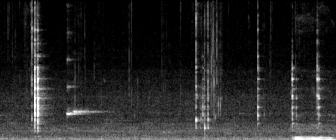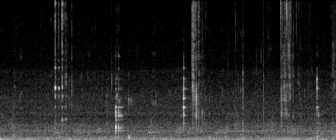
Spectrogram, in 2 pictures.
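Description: Close-up eating sounds: a person chewing a forkful of food, with a sharp click about half a second in and scattered small wet mouth clicks. A short hummed voice sound comes about halfway.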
